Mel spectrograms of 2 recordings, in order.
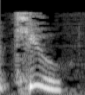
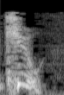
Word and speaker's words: queue: They go, you are the fourth one in the queue. Like, in the queue, I'm not in the, what's a queue? Letter Q, I guess it's spelled Q-U-E-U-E.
